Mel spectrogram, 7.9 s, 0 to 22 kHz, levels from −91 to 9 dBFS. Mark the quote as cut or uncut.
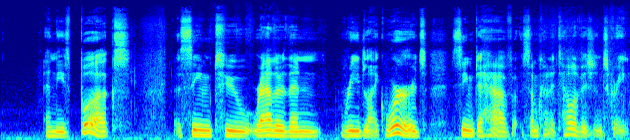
uncut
